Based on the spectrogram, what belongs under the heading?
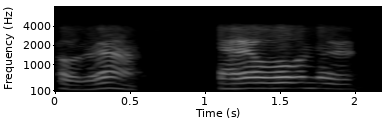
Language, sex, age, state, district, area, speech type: Kannada, male, 45-60, Karnataka, Belgaum, rural, conversation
